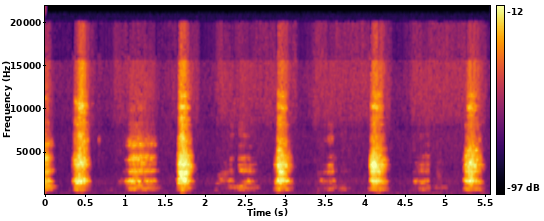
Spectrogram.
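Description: A person takes a slow series of deep conscious breaths, each belly-filling inhale followed by a soft released exhale, repeating in a steady, evenly spaced rhythm close to the mic.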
